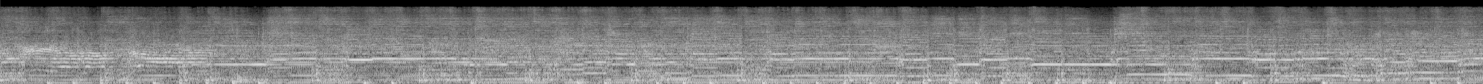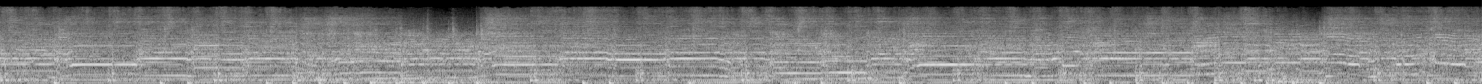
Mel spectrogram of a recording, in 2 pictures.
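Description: Live rock band playing with electric guitars, bass guitar and drum kit, loud and continuous.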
